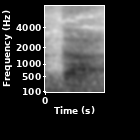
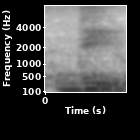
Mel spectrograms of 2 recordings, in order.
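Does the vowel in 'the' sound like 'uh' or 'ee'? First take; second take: uh; ee. First: The word ends in a short 'uh' vowel. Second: The word ends in a long 'ee' vowel. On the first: It comes before a word starting with a consonant sound. "उच्चारण का से ज्ञा के बीच में होगा, तब तो इसका समान अर्थ दा होगा" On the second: It comes before a word starting with a vowel sound. "आ से आह के बीच में होगा, ... दी हो जाएगा"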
